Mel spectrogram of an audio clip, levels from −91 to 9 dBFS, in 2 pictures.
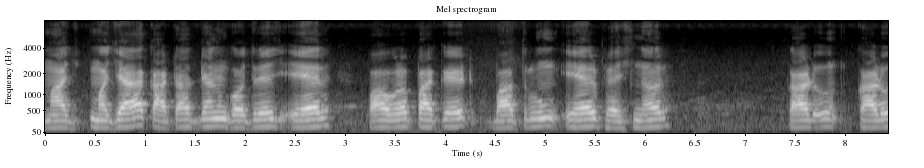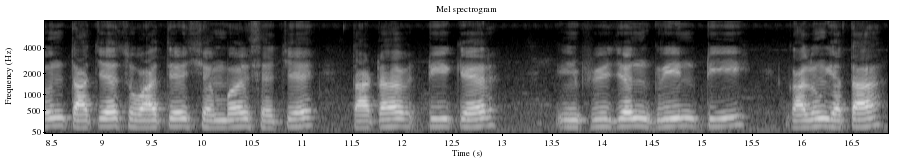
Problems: constant background noise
